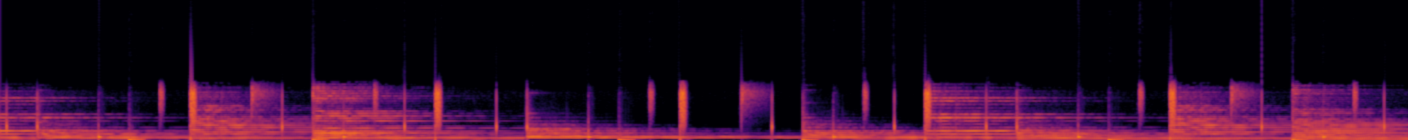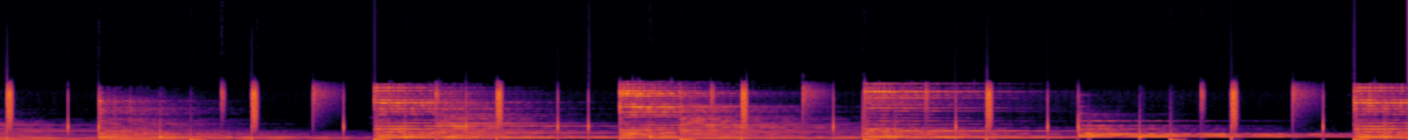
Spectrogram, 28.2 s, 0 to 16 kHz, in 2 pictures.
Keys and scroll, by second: 19.7 ctrl+-, 28.0 ctrl+alt+shift+n.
